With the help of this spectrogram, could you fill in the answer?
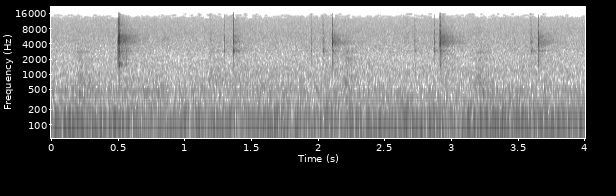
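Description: Long nails tap the ribbed edge and front of a small, closed, hollow gold-tone metal cigarette case with a tortoiseshell-pattern panel, held in the palm. Five sharp, bright clicks sound apart, each dying almost at once, over a quiet low rumble.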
